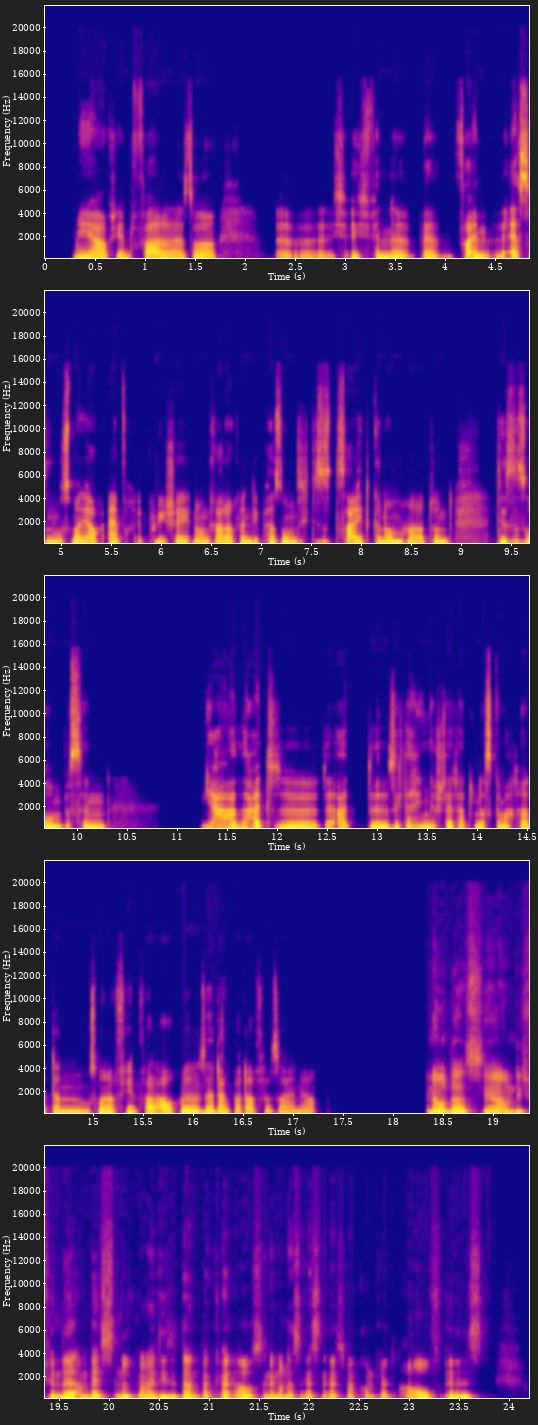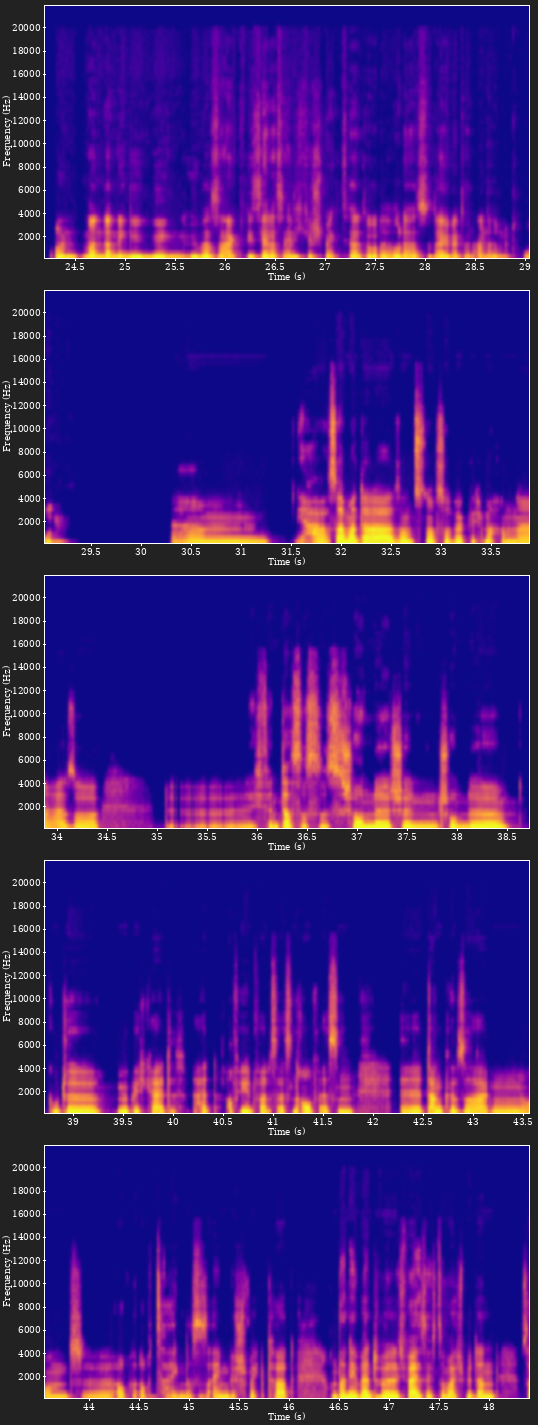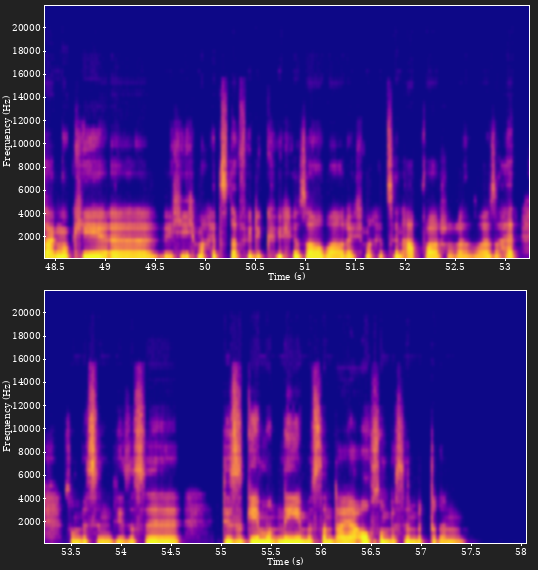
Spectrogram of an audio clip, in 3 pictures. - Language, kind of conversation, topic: German, podcast, Was begeistert dich am Kochen für andere Menschen?
- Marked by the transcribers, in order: in English: "appreciaten"; drawn out: "aufisst"; drawn out: "Ähm"; stressed: "Nehmen"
